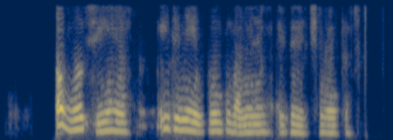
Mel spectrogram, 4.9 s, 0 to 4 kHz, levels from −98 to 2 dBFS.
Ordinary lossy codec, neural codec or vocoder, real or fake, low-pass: none; codec, 16 kHz, 2 kbps, FreqCodec, smaller model; fake; 3.6 kHz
